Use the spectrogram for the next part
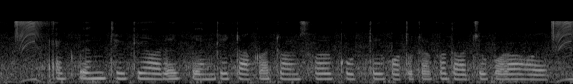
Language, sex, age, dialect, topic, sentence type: Bengali, female, 25-30, Standard Colloquial, banking, question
